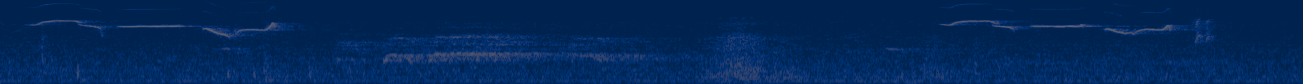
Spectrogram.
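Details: Oriental magpie-robin (kacer) singing: two bright whistled phrases of looping, sliding notes, each about a second long and separated by a three-second pause. A faint low hum and a soft broadband rustle fill the gap.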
